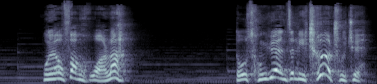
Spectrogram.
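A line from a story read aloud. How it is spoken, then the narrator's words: Loud shouting. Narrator (Chinese): 他不住地大声喊道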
